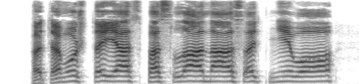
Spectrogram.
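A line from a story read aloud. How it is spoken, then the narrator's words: Shrill scream. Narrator (Russian): пронзительно завопила та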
